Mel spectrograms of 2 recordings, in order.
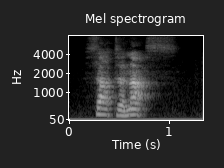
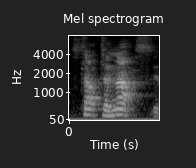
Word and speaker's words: Satanas: This Satan word, 4567, on the Greek side of your Strong's Hebrew Greek dictionary, it means, it's pronounced Satanas. Satanas is how you pronounce it.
